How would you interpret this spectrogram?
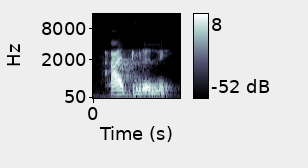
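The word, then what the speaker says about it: Ederle: The pronunciation of the word, the pronunciation of the name is Gertrude Adrelle.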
